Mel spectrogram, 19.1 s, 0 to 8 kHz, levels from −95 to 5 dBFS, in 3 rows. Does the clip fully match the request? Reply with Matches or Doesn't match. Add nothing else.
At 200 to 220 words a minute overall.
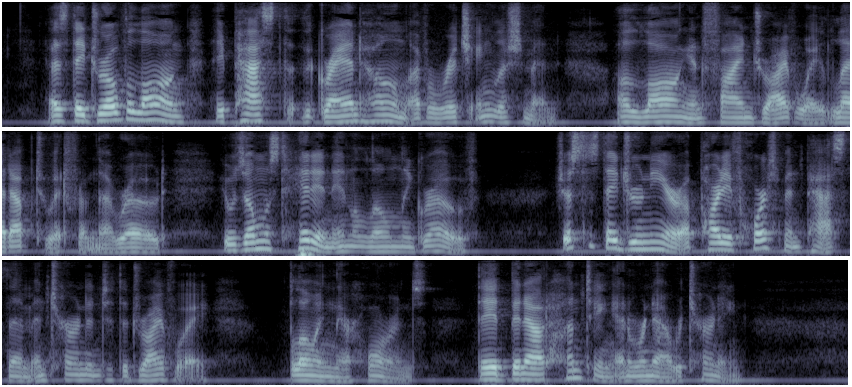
Doesn't match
